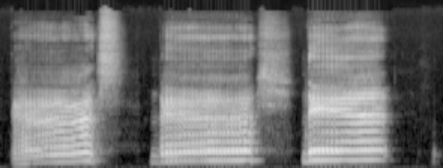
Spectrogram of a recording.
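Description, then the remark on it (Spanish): A voice imitates a child making the sound of a car on the road, a revving engine in three sustained, buzzing bursts, each rising slightly, separated by quick breaths where a gear change is simulated, with no words spoken. “los dos niños hacían el sonido de un coche en la carretera, ¿no?”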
